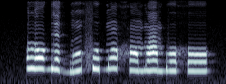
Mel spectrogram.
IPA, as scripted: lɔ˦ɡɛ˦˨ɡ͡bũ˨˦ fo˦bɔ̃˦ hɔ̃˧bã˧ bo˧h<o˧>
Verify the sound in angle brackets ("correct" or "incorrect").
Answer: correct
